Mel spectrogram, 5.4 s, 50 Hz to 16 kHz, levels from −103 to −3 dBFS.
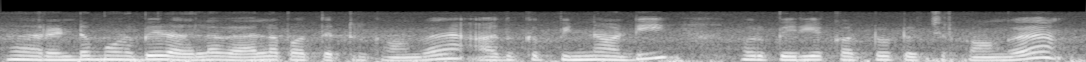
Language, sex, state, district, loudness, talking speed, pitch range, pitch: Tamil, female, Tamil Nadu, Kanyakumari, -14 LUFS, 145 wpm, 190-215 Hz, 205 Hz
